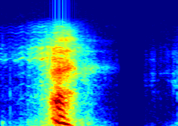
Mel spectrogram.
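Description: A man's short sigh, falling in pitch, lasting about half a second.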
